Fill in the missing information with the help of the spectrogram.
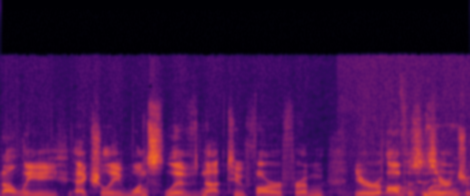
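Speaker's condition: No condition

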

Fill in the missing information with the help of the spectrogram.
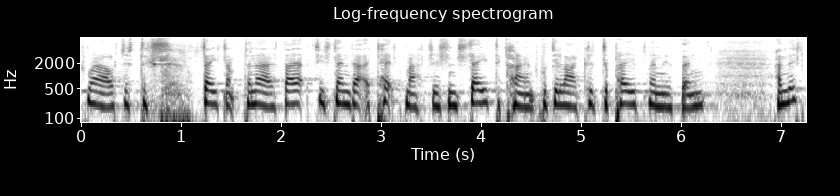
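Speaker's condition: Deafness; needs to see speaker's face

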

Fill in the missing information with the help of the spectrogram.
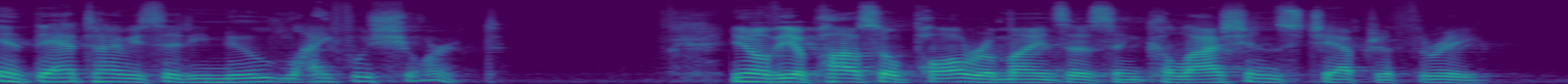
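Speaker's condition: No condition

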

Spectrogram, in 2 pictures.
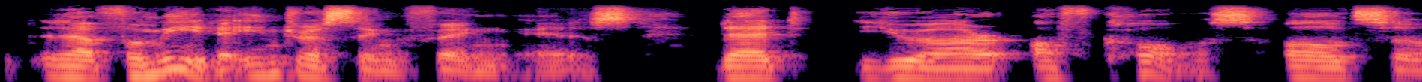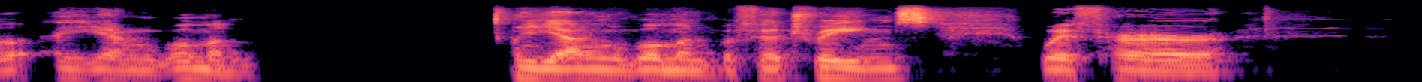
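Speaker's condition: No condition

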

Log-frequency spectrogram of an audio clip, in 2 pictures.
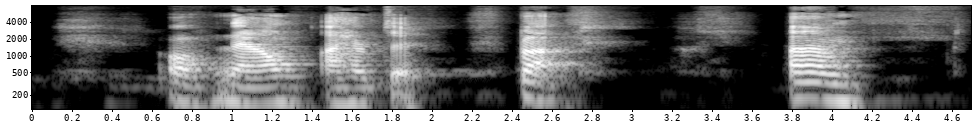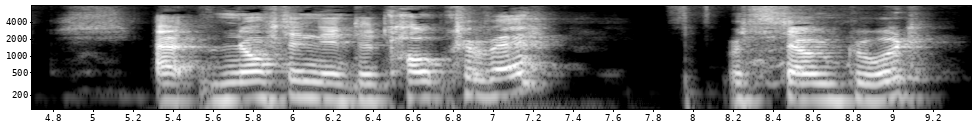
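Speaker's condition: Cerebral palsy; balance and movement helped by football since age four, Cerebral Palsy Alliance until about seven

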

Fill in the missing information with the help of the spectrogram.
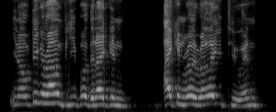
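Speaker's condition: Cerebral palsy; wheelchair user

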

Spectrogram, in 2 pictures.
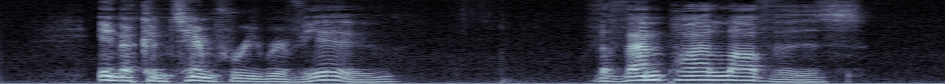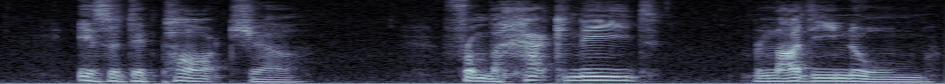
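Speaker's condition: No condition

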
